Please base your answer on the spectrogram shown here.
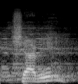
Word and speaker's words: Xavi: Andrés, ¿cómo se pronuncia este nombre? Xavi.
